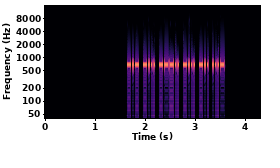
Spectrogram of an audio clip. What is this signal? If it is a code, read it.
Morse code, heard as a keyed tone, about 46 wpm, 700 Hz. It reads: KB8BDV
